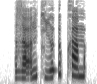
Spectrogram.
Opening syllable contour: rising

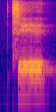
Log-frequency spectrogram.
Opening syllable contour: high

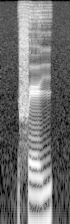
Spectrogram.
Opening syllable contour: rising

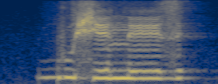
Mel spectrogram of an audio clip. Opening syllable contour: falling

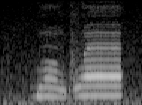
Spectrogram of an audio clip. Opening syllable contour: low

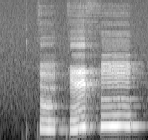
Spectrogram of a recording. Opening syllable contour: low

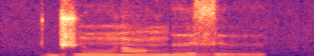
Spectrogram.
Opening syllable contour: rising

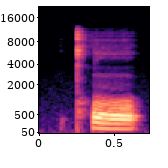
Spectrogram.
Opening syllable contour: low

